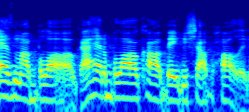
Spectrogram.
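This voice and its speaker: Someone speaks with an American accent in a very clean recording with a silent background. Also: woman. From Chicago west suburbs. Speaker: entrepreneur and blogger. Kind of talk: casual interview chat.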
